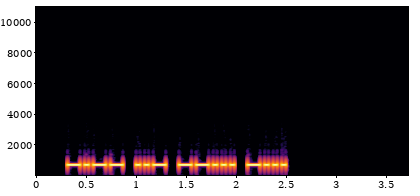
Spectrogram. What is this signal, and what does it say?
Morse code, heard as a keyed tone, about 28 wpm, 700 Hz. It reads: YU7B
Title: DXCC-100 Call Signs - 4 Characters - Repeated 3x - 28wpm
